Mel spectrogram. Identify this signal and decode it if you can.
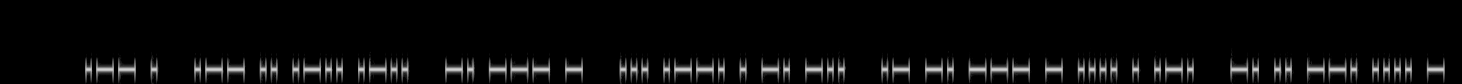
Morse code, heard as a keyed tone, about 21 wpm, 700 Hz. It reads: WE WILL NOT SPEND ANOTHER NIGHT
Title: Sentences from Top 1000 Words - Review Part 5 - 22wpm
